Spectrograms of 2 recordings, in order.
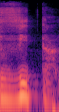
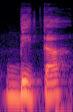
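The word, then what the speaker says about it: βήτα: Then we move to this letter is called vita. Not beta. Vita. It gives us a sound vu.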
